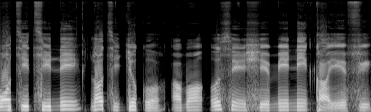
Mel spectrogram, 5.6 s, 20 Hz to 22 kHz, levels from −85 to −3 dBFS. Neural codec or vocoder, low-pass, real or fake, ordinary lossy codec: none; none; real; none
